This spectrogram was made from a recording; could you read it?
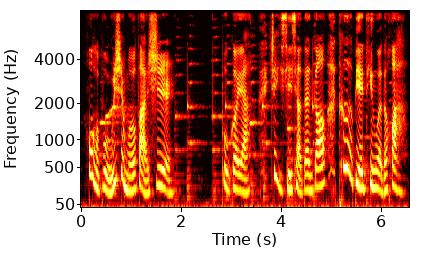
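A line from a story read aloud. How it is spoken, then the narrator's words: Smiling. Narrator (Chinese): 麦德婶婶笑眯眯的说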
